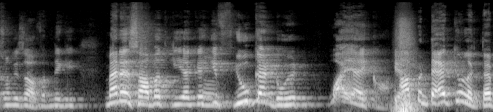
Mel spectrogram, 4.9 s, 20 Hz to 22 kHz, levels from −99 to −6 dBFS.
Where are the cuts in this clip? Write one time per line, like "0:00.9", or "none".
0:03.9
